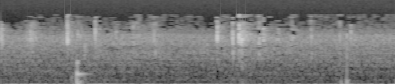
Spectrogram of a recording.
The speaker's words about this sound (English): I'm sorry, I'm still typing and I shouldn't be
